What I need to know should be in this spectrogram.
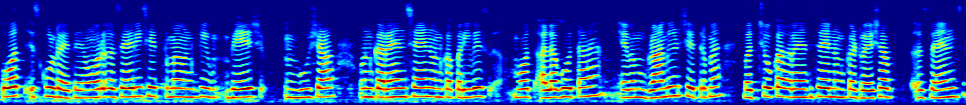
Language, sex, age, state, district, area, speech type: Hindi, female, 18-30, Madhya Pradesh, Narsinghpur, rural, spontaneous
